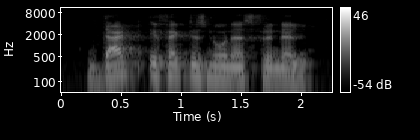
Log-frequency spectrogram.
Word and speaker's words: Fresnel: effect is known as flynn L so it's spelt differently than you think Fresnel but yet spinel so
